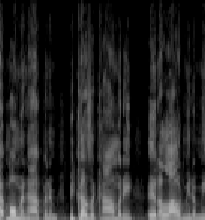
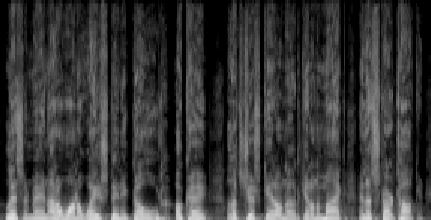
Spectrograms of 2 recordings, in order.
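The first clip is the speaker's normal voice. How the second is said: loud gruff no-nonsense talk; Stone Cold voice; 12 dB louder than usual. Retold or imitated. Wrestler telling the guest to start the podcast, loud gruff. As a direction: talk like a tough wrestler laying down rules.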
